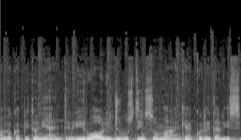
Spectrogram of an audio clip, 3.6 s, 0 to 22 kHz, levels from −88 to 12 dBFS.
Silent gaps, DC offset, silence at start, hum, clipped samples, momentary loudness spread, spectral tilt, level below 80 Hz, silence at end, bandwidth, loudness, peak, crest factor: none; under 0.1%; 0 s; none; under 0.1%; 7 LU; -7 dB/octave; -32 dBFS; 0 s; 14.5 kHz; -15 LUFS; -2 dBFS; 12 dB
